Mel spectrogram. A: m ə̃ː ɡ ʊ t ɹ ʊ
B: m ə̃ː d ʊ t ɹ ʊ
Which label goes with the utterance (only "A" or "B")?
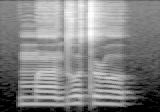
B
